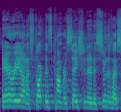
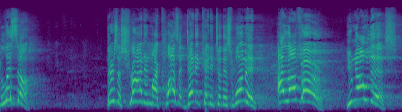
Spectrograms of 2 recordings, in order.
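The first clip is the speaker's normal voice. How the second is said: exasperated; 9 semitones higher than usual. Retold or imitated. Brother to his sister about his crush, exasperated. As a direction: insist it's obvious, almost shouting.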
